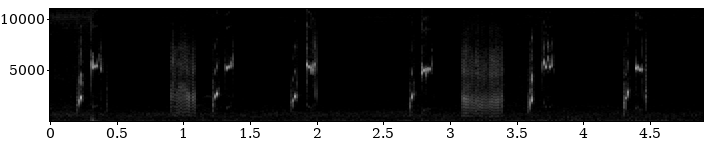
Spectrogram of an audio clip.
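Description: A northern shrike, a robin-sized pale gray bird with black wings and a jet black mask, sings alone: a quirky metallic song of sharp two-note chirps alternating with buzzy, rasping bursts, repeated in a steady rhythm.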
